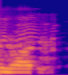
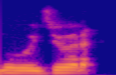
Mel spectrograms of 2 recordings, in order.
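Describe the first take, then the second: First: The middle consonant is a hard g. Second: The middle consonant is a j sound. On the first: The name keeps its original local pronunciation. The speaker calls it right. "dilafatkannya tetap sesuai dengan lafaz aslinya" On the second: The name is read from its Arabic spelling. The speaker calls it wrong. "G-nya itu ditulis dengan jim, jadinya ditulisnya bujur"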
